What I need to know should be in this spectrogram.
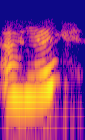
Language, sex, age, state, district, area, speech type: Kashmiri, female, 18-30, Jammu and Kashmir, Bandipora, rural, conversation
